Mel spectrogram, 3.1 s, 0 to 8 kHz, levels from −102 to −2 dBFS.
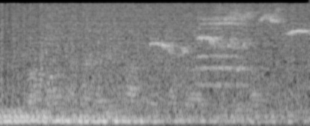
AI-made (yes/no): yes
